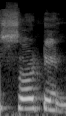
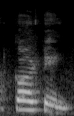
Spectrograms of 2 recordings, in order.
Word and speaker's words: certain: Here C सर्टेन, नॉट कर्टेन.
